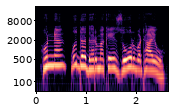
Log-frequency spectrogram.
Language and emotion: Sindhi, neutral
